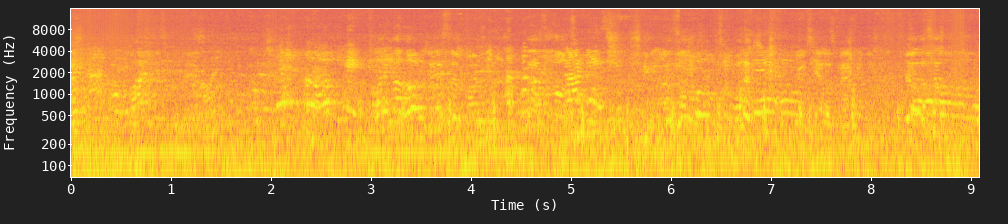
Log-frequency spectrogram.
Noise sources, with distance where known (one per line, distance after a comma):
person or small group talking, near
